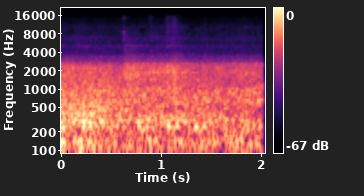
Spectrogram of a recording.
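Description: Steady rumble and hiss of machinery running on a car-body factory floor, with a couple of faint ticks.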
